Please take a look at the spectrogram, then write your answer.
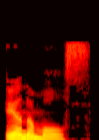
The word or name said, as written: animal's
